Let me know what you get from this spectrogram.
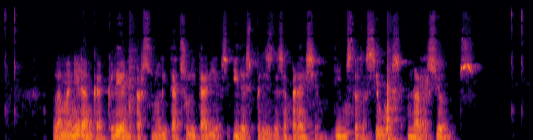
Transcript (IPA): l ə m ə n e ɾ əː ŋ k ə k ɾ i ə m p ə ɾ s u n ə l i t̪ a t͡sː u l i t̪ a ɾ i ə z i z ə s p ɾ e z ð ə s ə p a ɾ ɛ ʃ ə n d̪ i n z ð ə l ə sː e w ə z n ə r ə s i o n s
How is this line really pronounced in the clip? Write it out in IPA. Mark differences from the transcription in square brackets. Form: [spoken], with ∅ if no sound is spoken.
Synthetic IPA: l ə m ə n e ɾ əː ŋ k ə k ɾ [e] ə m p ə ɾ s u n ə l i t̪ a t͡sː u l i t̪ a ɾ i ə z i [ð] ə s p ɾ e z ð ə [z] ə p [ə] ɾ ɛ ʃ ə n d̪ i n z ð ə l ə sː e w ə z n ə r ə s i o n s

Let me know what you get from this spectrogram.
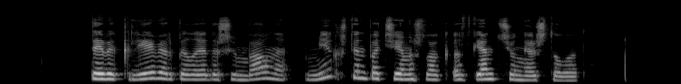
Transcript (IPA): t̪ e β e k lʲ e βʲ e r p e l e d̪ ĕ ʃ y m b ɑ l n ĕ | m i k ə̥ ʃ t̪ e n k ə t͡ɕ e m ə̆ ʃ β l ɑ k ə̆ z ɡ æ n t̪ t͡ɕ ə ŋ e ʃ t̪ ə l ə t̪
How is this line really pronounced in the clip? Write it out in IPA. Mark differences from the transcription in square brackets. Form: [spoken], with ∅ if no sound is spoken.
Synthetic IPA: t̪ e β e k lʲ e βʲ e r p e l e d̪ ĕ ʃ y m b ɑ l n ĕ | m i k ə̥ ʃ t̪ e n [p] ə t͡ɕ e m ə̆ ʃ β l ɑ k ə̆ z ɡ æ n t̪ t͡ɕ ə ŋ e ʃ t̪ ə l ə t̪

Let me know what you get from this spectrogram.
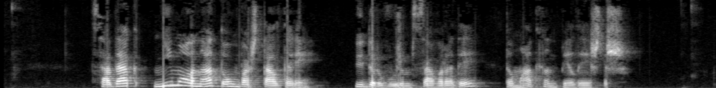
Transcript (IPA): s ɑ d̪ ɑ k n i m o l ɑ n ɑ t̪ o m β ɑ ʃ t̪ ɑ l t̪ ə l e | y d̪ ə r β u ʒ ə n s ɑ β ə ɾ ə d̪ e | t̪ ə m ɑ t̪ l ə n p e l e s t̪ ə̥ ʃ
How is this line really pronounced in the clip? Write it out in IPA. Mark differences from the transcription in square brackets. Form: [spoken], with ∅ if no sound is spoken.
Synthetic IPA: s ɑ d̪ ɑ k n i m o l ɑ n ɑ t̪ o m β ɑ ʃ t̪ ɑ l t̪ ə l e | y d̪ ə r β u ʒ ə [m] s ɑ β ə ɾ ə d̪ e | t̪ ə m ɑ t̪ l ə n p e l e [ʃ] t̪ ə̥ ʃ

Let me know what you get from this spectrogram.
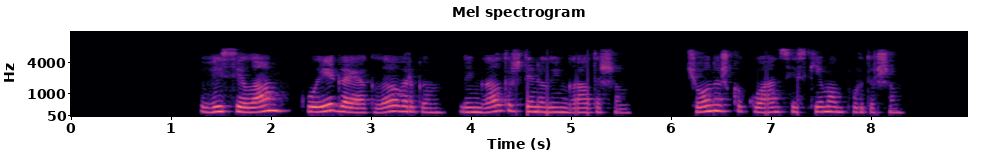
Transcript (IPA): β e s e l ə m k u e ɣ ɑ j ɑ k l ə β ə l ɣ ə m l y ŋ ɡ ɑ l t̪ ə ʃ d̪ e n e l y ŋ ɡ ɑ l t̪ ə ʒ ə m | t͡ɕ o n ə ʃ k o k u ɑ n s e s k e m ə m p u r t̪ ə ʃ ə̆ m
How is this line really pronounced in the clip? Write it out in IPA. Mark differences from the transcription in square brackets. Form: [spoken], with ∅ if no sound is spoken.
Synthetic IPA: β e s e l [ɑ] m k u e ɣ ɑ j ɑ k l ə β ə [r] ɣ ə m l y ŋ ɡ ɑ l t̪ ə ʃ d̪ e n e l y ŋ ɡ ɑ l t̪ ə [ʃ] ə m | t͡ɕ o n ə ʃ k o k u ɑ n s e s k e m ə m p u r t̪ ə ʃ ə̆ m

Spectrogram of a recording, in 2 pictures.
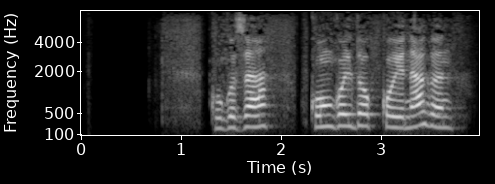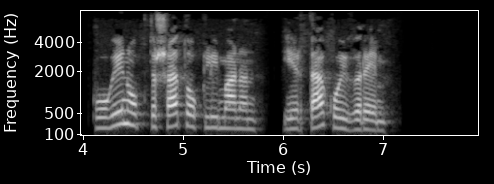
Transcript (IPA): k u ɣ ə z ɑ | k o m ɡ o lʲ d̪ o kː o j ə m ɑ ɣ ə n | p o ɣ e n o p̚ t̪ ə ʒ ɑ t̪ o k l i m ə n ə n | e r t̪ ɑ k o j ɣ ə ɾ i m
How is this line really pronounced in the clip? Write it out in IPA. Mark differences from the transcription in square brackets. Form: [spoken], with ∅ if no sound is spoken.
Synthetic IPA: k u ɣ ə z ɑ | k o [ŋ] ɡ o lʲ d̪ o kː o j ə [n] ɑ ɣ ə n | p o ɣ e n o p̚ t̪ ə [ʃ] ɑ t̪ o k l i m [ɑ] n ə n | e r t̪ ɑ k o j ɣ ə ɾ [e] m

